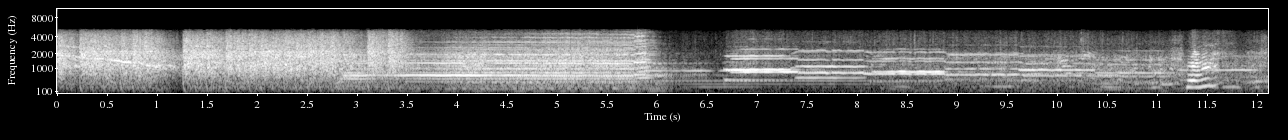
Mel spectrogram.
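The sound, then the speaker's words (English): Gunfire in a radio drama battle during a frontier land rush, with attackers coming up a hill: a dense, rattling barrage fills the first half, with voices over it, then gives way to tonal sounds. “They're coming up the hill. Fire into them. Scare them back.”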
